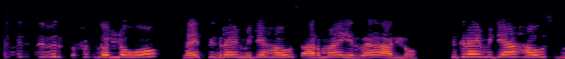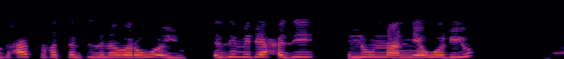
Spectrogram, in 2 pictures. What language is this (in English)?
Tigrinya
